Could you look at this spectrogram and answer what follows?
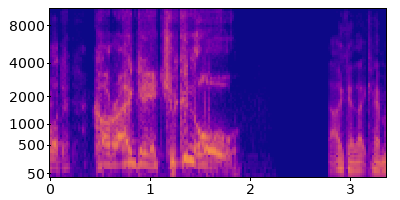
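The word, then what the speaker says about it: karaage: No, it's Japanese. You have to pronounce it in Japanese. You can't just like. What? Karage chicken oh.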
